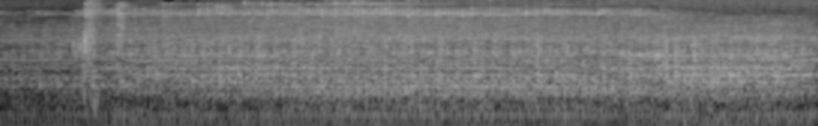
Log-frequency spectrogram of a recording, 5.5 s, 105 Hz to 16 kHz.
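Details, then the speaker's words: Skoda Fabia 1.2 petrol, 97,000 miles, cold start after a dealer auction purchase (cam belt possibly never changed): even, steady low idle with no knocks, ticks or misses. Normal cold idle. "That sounds all right. For a cold little 1.2."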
